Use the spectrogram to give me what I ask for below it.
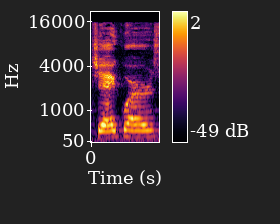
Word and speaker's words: Jagwires: And I work with the class, they actually called Jaguars, but it's spelled Jagwires, and they help me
